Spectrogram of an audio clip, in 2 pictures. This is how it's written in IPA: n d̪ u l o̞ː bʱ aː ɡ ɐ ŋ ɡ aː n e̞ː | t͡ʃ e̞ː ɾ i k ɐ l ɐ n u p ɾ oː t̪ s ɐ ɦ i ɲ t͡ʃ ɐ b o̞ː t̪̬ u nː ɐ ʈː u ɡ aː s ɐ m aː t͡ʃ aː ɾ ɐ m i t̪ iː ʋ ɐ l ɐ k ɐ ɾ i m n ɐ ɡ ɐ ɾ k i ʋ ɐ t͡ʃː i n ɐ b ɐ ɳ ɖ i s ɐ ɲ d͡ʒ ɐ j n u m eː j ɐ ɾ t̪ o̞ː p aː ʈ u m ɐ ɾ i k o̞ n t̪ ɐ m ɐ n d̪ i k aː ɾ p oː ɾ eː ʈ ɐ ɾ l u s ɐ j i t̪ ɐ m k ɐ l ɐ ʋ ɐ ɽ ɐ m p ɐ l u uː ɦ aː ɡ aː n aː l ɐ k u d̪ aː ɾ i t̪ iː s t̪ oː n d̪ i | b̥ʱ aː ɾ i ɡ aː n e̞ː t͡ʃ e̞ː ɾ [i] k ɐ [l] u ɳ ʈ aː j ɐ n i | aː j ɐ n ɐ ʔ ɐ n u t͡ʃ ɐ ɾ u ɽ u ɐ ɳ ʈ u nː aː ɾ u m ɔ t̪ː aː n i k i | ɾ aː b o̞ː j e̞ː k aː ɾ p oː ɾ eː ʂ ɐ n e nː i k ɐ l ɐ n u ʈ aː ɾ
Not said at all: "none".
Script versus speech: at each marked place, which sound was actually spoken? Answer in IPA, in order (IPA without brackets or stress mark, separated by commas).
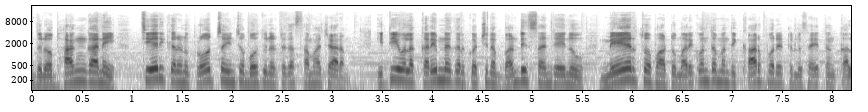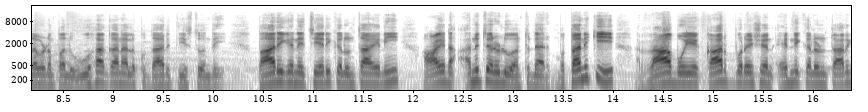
i, l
